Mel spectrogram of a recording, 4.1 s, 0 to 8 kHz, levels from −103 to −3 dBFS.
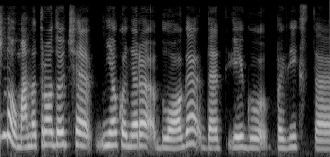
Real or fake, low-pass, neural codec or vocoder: fake; 7.2 kHz; codec, 44.1 kHz, 7.8 kbps, Pupu-Codec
